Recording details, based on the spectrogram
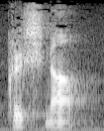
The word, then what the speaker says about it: Krishna: Yamuna Devi is dark, her waters are dark, and as I mentioned yesterday, therefore she is called Krishna, the long A, as is Draupadi, because she is also dark complexioned.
